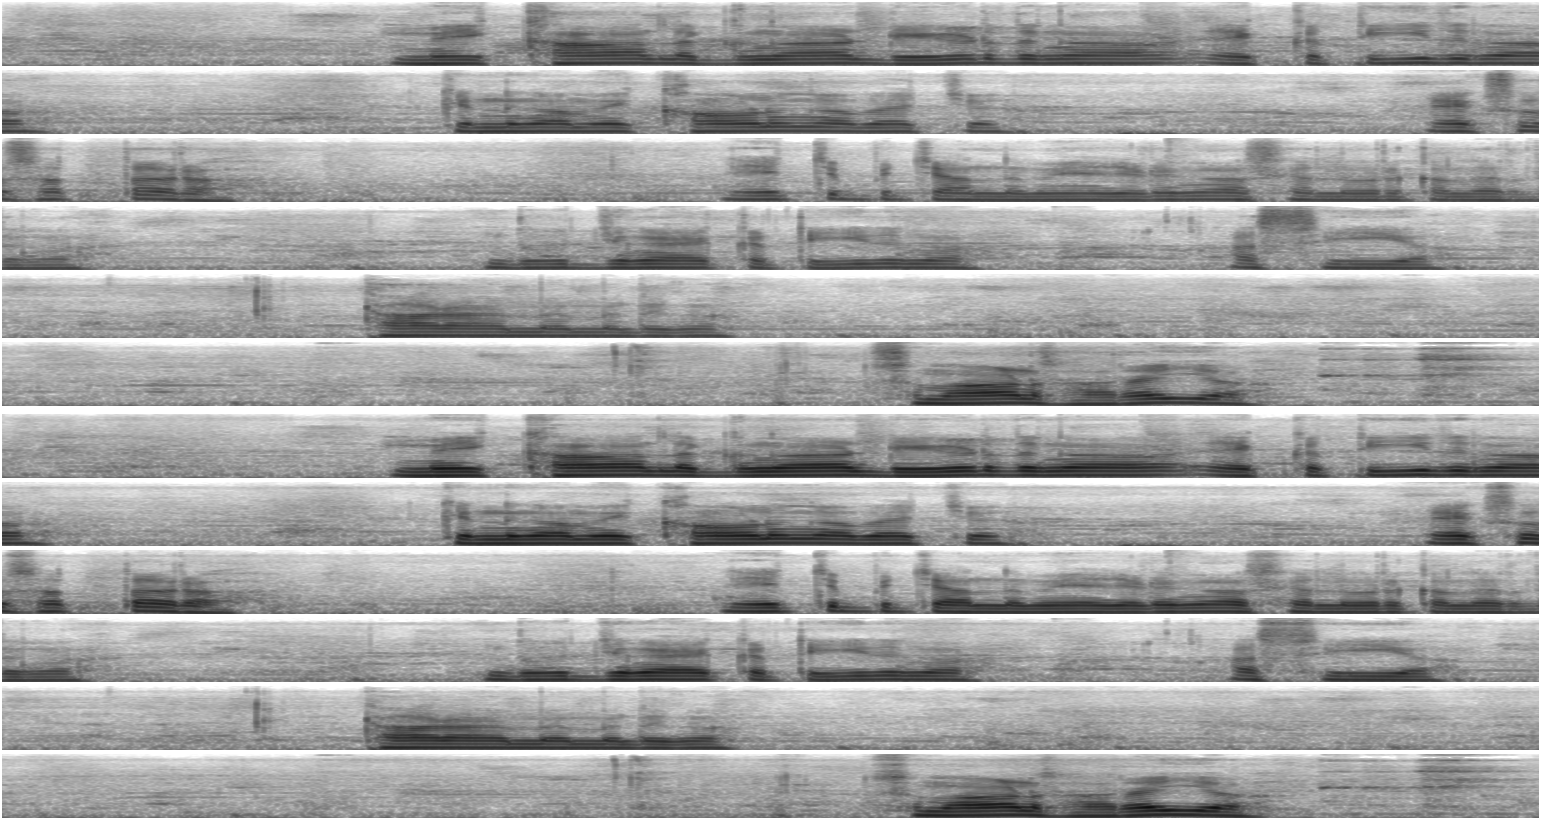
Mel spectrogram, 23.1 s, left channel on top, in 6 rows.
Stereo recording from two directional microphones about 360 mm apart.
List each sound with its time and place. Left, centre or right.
1.0 s speech: centre
9.5 s speech: centre
21.3 s speech: centre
